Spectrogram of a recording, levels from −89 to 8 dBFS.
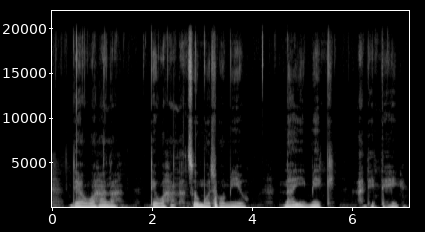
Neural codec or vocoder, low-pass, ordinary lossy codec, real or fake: none; 19.8 kHz; none; real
